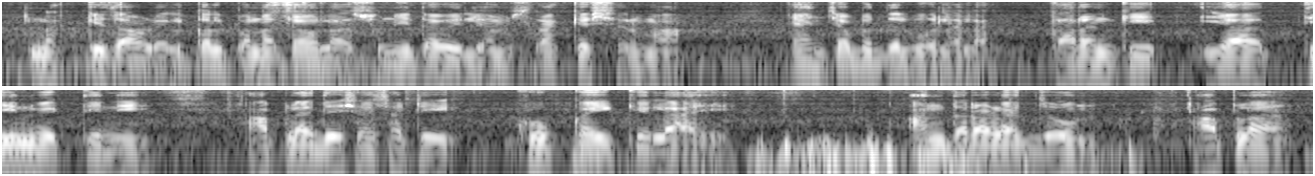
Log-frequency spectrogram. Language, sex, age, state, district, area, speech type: Marathi, male, 18-30, Maharashtra, Yavatmal, rural, spontaneous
